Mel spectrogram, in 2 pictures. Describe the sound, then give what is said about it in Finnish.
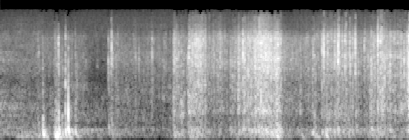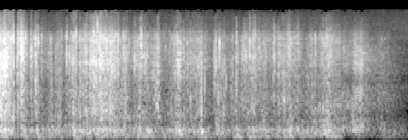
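Wrapping paper crinkles and rustles continuously as a gift package is unwrapped, with sharp crackling bursts and tearing sounds over several seconds and no talking. “No avataan sitten, istutaan tähän alas ja kurkataan, että mitä siellä oikein on sisällä.”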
